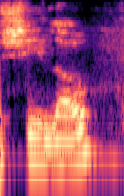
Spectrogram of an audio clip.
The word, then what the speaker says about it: Shiloh: This is where I live, in Shiloh, and we call it in Hebrew Shiloh, that's the actual Hebrew pronunciation.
